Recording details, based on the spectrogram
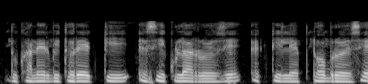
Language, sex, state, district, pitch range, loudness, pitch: Bengali, male, Assam, Hailakandi, 140-155 Hz, -17 LUFS, 150 Hz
